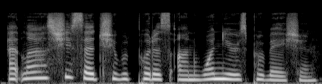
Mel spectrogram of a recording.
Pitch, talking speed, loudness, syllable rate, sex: 235 Hz, 225 wpm, -16 LUFS, 5.0 syllables/s, female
